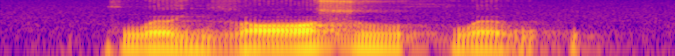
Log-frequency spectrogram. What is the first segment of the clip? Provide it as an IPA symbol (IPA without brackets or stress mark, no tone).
k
